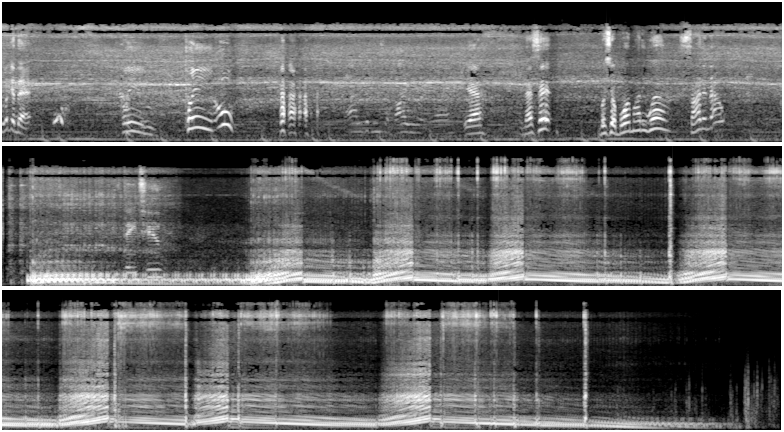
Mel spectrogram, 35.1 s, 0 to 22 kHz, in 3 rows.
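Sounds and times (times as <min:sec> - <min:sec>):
car engine revving: 0:10.8 - 0:34.4.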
